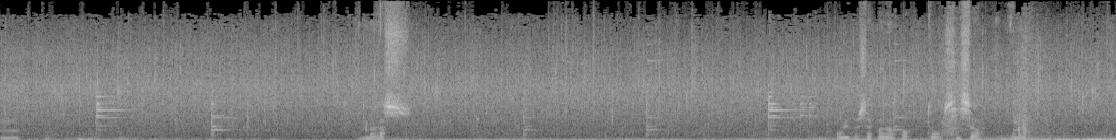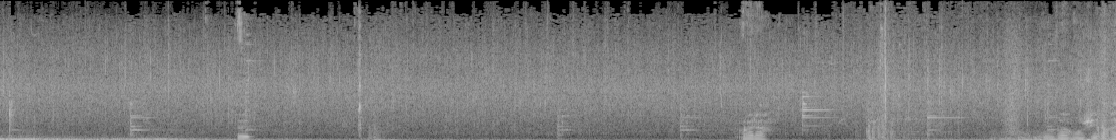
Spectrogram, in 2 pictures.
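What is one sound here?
Soft menu clicks and chimes sound now and then.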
